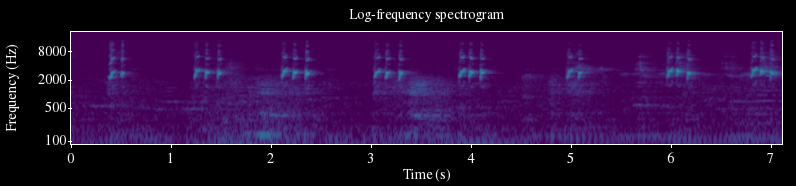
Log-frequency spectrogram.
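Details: Baby bulbul perched on white flowers, giving quick bursts of two or three high clipped chirps about every second, with a soft low hum underneath.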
